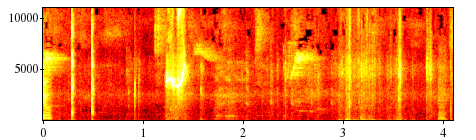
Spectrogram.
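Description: Rose-ringed parakeet giving one loud, harsh screech about a second in, with shorter high chirps and clicks around it. Soft low thumps and rustling come near the end as the bird moves about.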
